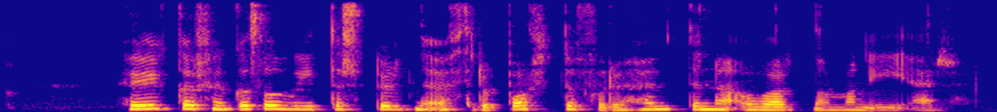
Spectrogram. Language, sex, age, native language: Icelandic, female, 20-29, Icelandic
